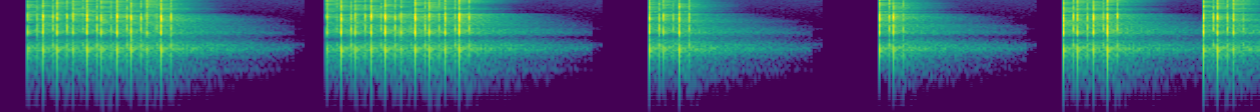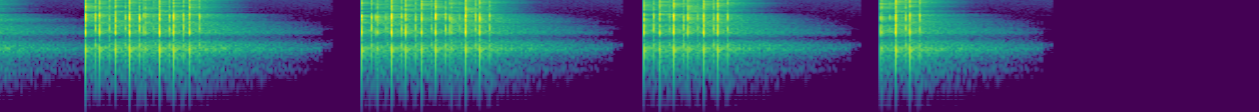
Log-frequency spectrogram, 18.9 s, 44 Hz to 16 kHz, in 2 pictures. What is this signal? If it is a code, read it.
Pulse dialling, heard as clicks on a phone line, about 9 pulses a second. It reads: 0 0 3 2 4 3 8 9 6 3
